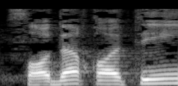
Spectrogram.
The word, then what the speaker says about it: صدقة: يا بنتي قولي صدقة، أنطقي في الوقت ذاته ياء من الفم وغنة من الأنف.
